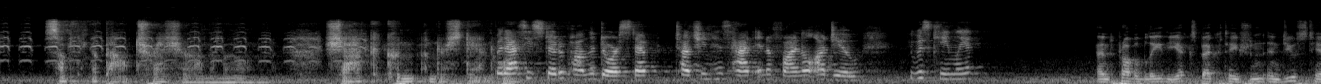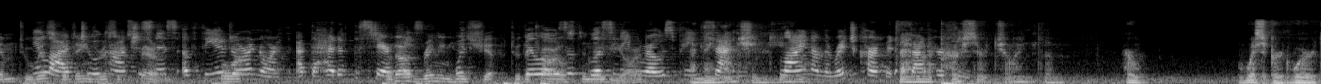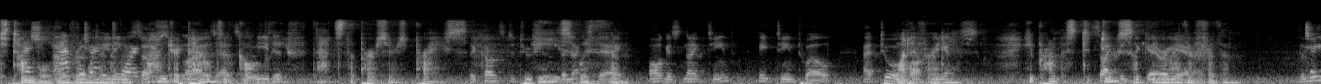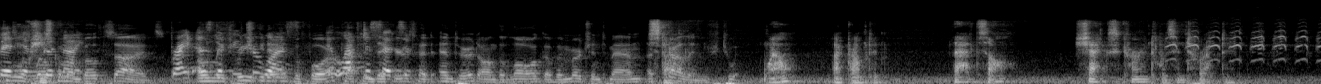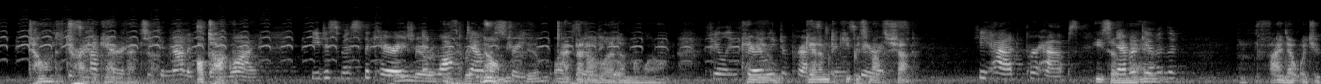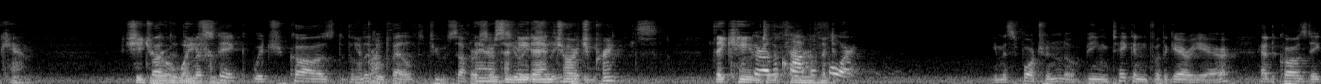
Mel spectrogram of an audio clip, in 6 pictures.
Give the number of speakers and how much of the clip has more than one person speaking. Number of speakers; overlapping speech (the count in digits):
3, about 41%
